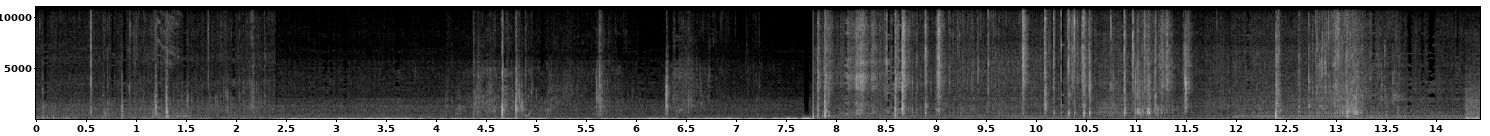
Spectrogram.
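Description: A car tyre slowly rolling over and crushing objects: plastic bottles of liquid splitting and squirting, a plastic candy toy cracking, and a watermelon bursting. It comes as a run of sharp cracks, crackles and crunches, densest in the middle.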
